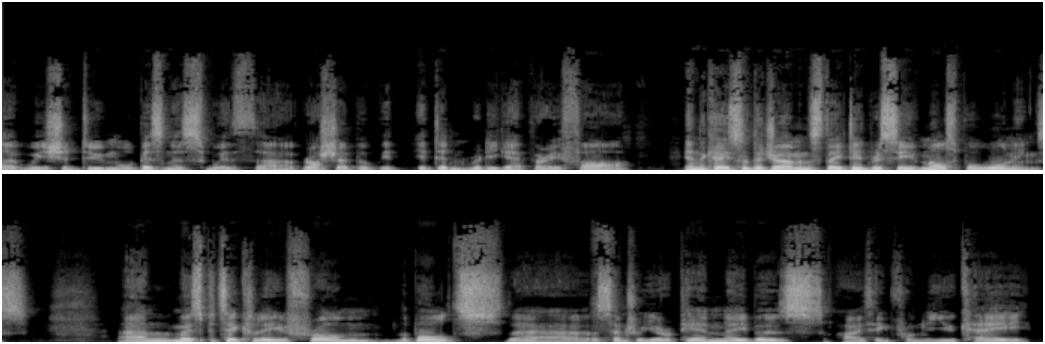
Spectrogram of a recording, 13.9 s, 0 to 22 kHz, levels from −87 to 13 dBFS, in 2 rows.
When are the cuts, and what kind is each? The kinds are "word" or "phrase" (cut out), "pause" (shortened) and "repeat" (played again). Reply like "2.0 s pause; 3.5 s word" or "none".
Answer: none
